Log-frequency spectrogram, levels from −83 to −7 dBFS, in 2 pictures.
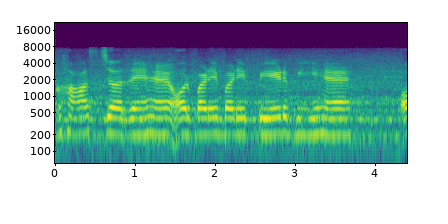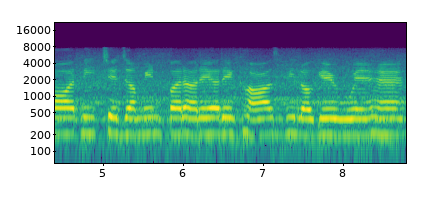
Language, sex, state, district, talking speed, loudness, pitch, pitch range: Hindi, female, Chhattisgarh, Raipur, 145 wpm, -13 LUFS, 200 Hz, 195-205 Hz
